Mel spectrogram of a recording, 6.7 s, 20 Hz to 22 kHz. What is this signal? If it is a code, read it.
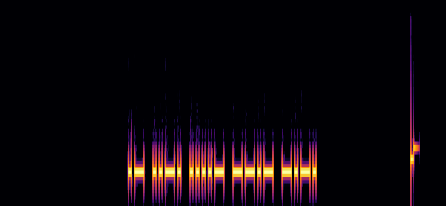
Morse code, heard as a keyed tone, about 26 wpm, 700 Hz. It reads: AF4QC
